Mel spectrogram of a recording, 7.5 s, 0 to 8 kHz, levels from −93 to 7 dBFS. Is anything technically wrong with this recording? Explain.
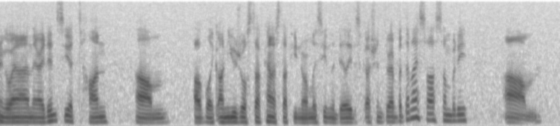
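No, nothing is technically wrong with this audio.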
